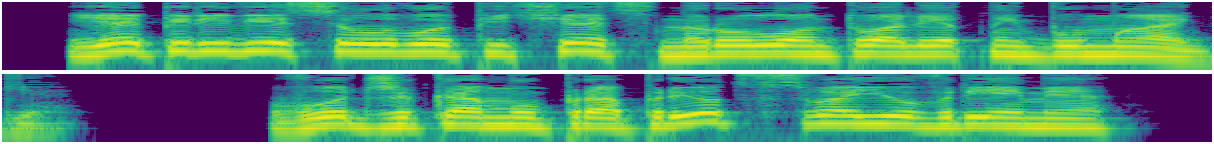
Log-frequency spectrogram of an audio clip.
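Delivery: plain reading voice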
